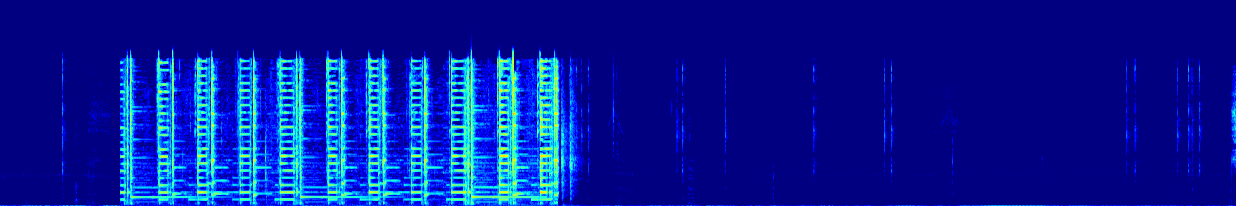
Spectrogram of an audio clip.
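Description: A recorded mandolin loop in A minor playing a quick hammered-on melody of plucked notes for about four seconds. It starts about a second in and cuts off suddenly, followed by a few faint clicks.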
